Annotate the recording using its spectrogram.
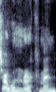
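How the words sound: It is spoken in a Scottish accent. The speaker calls it right. "I want to go freaking Scottish"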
